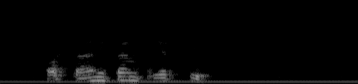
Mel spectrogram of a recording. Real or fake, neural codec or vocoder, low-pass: real; none; 7.2 kHz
